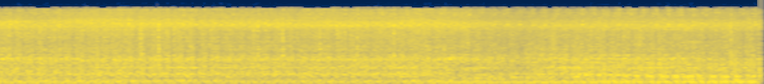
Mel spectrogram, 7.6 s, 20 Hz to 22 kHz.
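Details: 2000 Ford Ranger XLT 2.5L that barely idles and dies in gear: rough uneven idle with rapid light slap about four times a second; timing belt hitting timing cover, cause suspected.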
